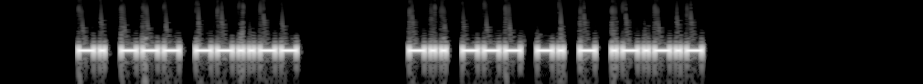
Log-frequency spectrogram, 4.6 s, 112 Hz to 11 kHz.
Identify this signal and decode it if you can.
Morse code, heard as a keyed tone, about 47 wpm, 700 Hz. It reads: NO, DONT.
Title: 3x Word-Spacing - Sentences from Top 300 Words - 45wpm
